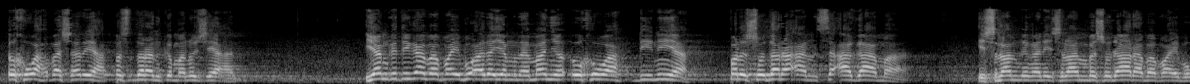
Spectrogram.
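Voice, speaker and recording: High-voiced male preacher in a hall. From Indonesia. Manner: addresses the audience constantly as Pak and Bapak Ibu. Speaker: Islamic preacher. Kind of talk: sermon. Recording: hall reverb with faint noise.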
